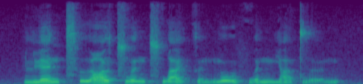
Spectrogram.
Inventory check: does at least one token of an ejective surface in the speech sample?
no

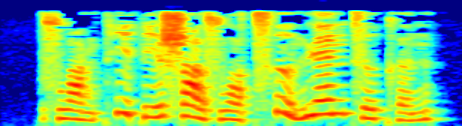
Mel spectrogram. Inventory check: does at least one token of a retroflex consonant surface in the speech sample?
yes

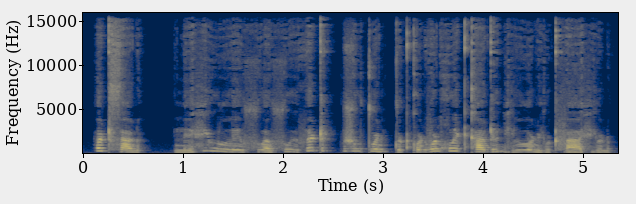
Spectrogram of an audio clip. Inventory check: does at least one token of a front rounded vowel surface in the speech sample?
no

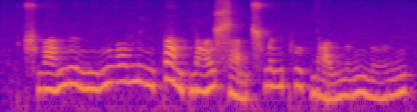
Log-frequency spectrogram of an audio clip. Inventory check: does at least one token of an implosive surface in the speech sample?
no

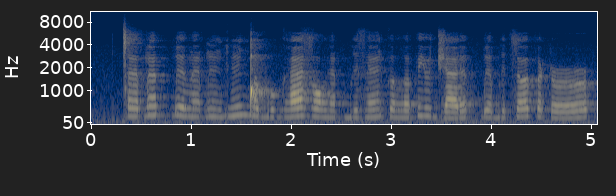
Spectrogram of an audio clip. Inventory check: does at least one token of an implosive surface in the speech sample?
yes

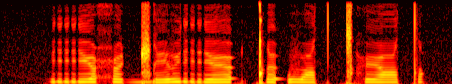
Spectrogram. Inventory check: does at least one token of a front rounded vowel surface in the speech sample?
yes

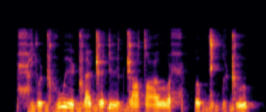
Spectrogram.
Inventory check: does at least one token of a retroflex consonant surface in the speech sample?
yes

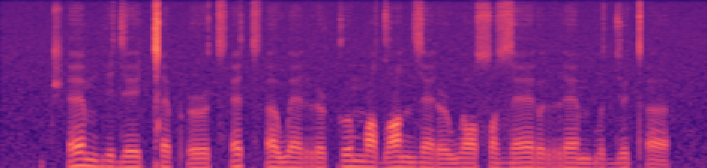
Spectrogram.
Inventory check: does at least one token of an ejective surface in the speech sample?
yes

